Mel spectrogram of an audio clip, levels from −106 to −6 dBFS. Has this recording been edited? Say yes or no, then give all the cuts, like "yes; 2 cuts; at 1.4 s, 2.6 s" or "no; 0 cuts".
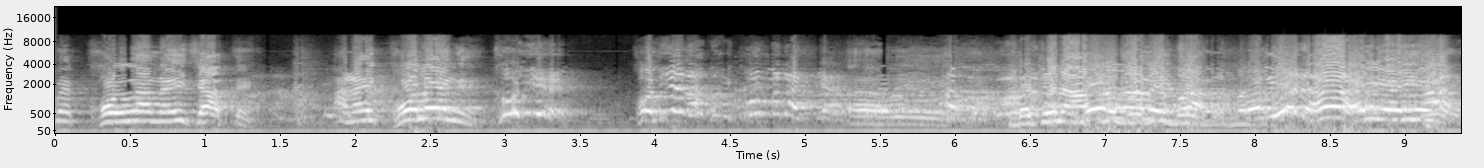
no; 0 cuts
